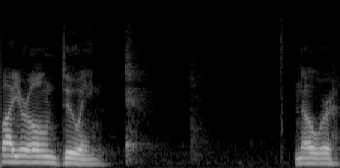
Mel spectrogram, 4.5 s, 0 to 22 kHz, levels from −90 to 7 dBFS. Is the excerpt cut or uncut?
uncut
